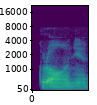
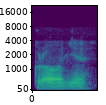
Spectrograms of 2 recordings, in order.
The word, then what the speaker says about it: Gráinne: their parents say but the difference between grania and grana is tomato tomato granite is a typical northern pronunciation the ulster irish pronunciation of the name and grana is more typical of um monster southern pronunciation same for anya and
